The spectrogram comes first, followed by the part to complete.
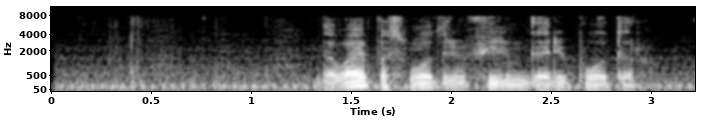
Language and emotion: Russian, neutral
